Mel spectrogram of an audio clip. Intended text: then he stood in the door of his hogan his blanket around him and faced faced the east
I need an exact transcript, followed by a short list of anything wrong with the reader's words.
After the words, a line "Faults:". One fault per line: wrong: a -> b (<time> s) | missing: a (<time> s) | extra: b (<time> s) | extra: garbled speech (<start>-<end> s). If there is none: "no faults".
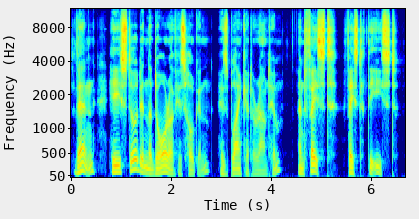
then he stood in the door of his hogan his blanket around him and faced faced the east
Faults:
no faults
